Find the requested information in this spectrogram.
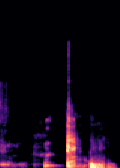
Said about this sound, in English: I can't stop coughing, boys.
